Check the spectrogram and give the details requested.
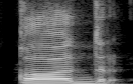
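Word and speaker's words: القدر: হবে ক র কদ এখানে ওফ করার কারণে উচ্চারণটা কেমন হবে খেয়াল করুন কদর র আওয়াজটা লাস্টে একটু ভাসবে কদর ফি লাইলাতিল কদলাইলাতিল কদ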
